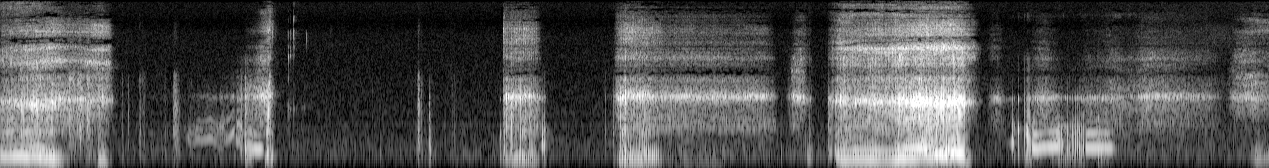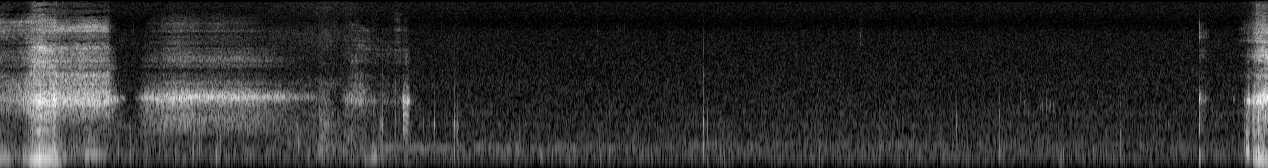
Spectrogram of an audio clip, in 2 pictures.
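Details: Loud, rattling snores in repeated bursts, then breathing quiets to near silence; snoring during sleep.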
